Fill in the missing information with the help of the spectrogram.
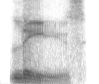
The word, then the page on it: lees: British English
